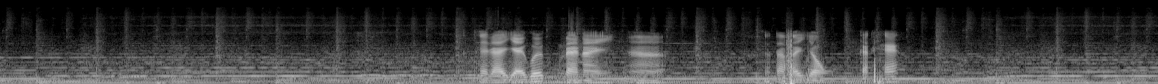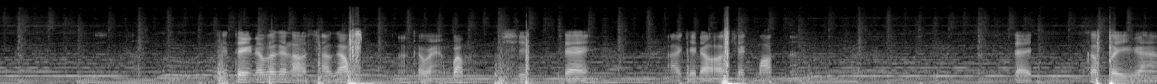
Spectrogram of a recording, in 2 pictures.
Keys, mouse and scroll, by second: 11.6 Up, 12.6 Down, 16.9 Tab.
